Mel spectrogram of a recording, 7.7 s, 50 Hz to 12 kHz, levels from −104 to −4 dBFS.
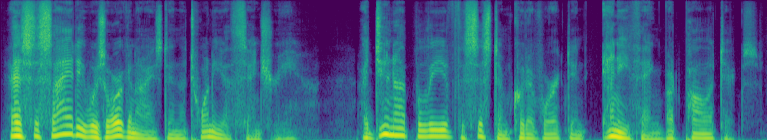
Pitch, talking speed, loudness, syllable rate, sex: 110 Hz, 165 wpm, -19 LUFS, 5.6 syllables/s, male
